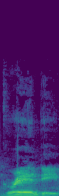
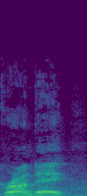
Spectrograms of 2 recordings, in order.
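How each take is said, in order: First: The name ends with an 'ee' sound. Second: The name ends with an 'ay' sound. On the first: The speaker calls it right. "it's actually Grandy" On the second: The speaker calls it wrong. "It's not Grande"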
